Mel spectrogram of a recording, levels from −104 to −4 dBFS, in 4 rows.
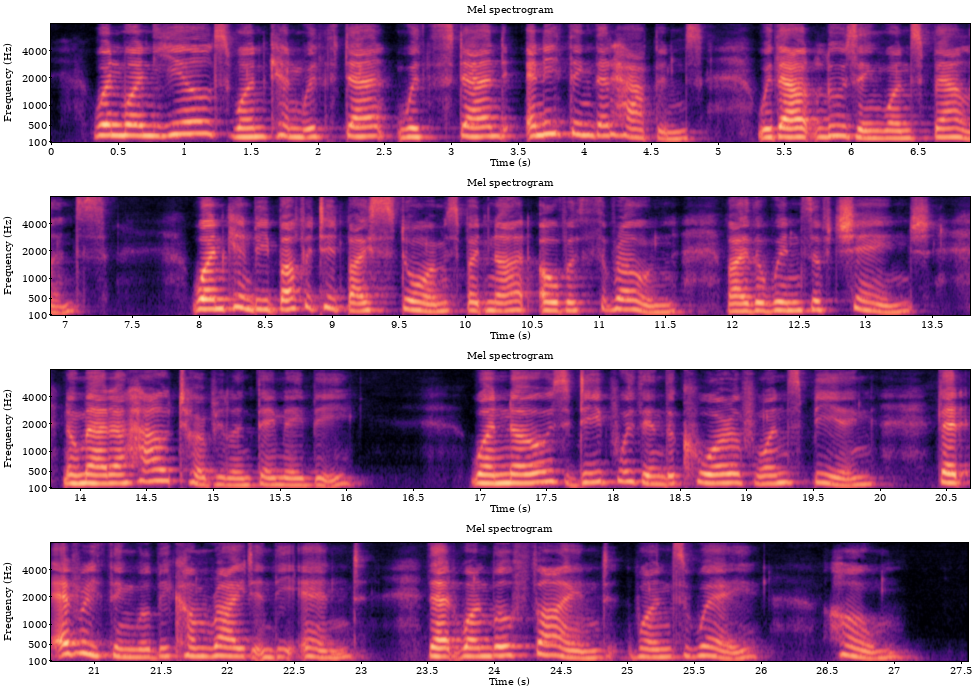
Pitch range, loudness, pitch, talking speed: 190-235 Hz, -24 LUFS, 215 Hz, 125 wpm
